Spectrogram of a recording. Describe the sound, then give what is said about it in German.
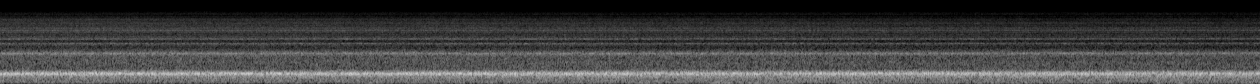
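A steady, unbroken roar of hot steam blasting over a condenser microphone being cooked in water vapour during an experiment, a dense hiss with a droning hum running through it at constant loudness throughout, with no voices. “Kochen eines Mikrofons im heißen Wasserdampf.”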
